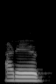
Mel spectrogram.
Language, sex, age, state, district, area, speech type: Bodo, female, 45-60, Assam, Udalguri, urban, spontaneous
